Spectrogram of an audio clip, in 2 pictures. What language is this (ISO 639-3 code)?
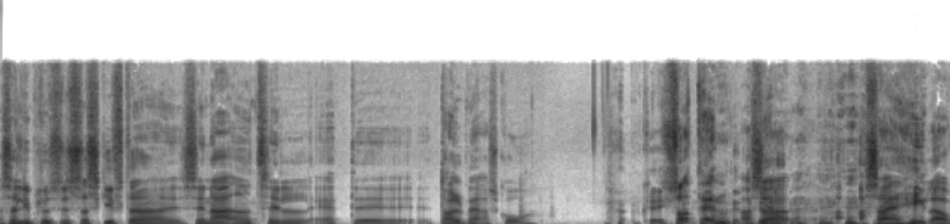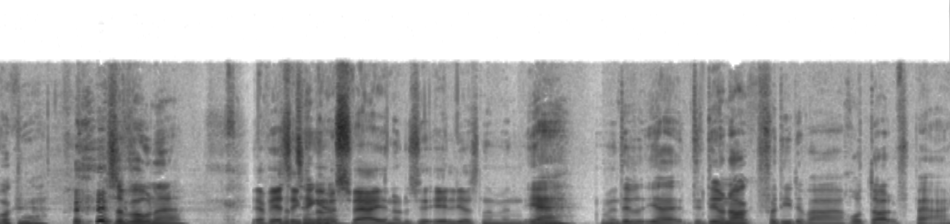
dan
